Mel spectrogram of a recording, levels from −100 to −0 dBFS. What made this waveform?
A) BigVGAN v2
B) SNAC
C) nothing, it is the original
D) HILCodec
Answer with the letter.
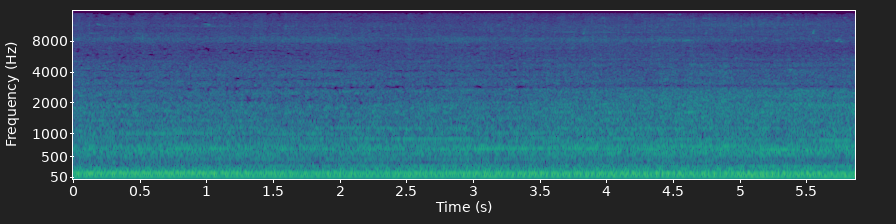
C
